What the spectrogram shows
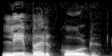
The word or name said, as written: लेबर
